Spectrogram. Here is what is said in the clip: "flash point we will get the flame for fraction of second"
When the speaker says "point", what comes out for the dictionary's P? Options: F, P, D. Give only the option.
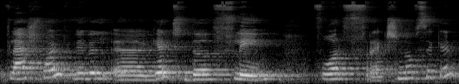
F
